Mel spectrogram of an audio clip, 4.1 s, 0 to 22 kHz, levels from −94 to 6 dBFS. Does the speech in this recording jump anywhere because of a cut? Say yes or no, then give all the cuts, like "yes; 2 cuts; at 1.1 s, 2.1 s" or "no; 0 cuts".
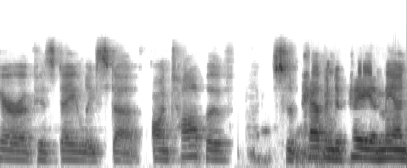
no; 0 cuts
